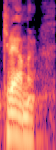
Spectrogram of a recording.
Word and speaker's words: Krämer: Det är ett slott som, tror 1901 eller någonting, som en hovman som heter von Krämer, om du uttalar så, stavas med sån här danskt EA som sitter ihop, Krämer.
